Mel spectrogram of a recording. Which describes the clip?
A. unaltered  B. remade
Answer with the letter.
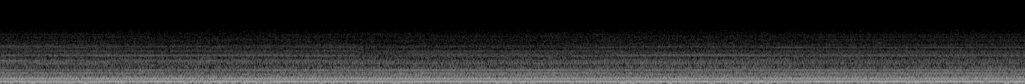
A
